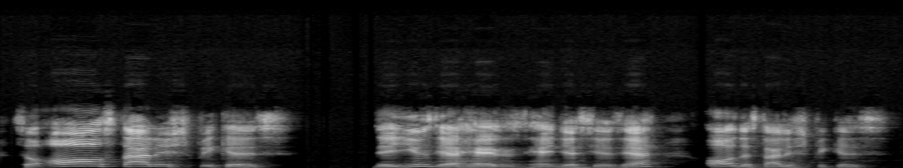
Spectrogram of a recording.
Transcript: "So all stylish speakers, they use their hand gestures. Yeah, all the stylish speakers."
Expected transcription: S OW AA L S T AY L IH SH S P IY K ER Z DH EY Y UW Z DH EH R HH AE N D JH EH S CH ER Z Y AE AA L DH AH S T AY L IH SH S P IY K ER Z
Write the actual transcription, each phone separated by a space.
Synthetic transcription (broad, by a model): S OW AA L S T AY L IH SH S P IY K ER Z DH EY Y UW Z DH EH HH HH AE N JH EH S ER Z Y AE AA L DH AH S T AY L IH SH S P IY K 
